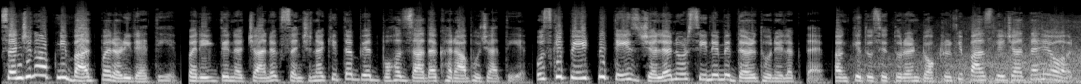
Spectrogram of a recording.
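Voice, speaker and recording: A woman narrator tells a scripted moral story. Her pitch moves about a lot, giving the telling an animated, expressive flow. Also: moderate pace, hardly any pauses, slight background noise.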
